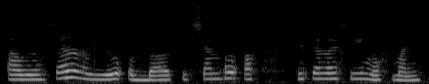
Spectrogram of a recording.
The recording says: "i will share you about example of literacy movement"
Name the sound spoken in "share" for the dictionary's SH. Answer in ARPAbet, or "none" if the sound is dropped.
S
